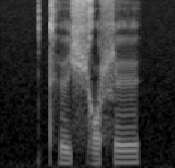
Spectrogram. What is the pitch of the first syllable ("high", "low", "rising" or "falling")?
low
